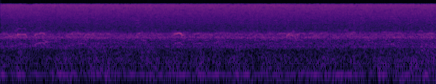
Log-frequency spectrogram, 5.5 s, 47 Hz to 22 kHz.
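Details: Early November 2021 on a small lake in central North Dakota, a large snow goose flock keeps up a ceaseless chatter of short, nasal, yelping honks layered thickly together, with wind rumble underneath.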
